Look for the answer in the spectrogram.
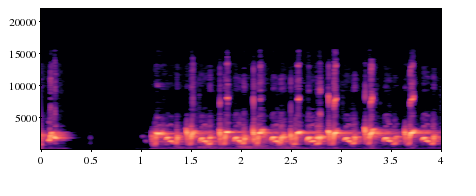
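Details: Oriental magpie-robin female in breeding condition calling the male. One brief chirp, a pause, then a continuous run of harsh, rapid, slightly varied chattering notes repeated several times per second.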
